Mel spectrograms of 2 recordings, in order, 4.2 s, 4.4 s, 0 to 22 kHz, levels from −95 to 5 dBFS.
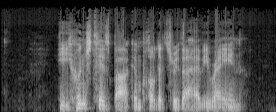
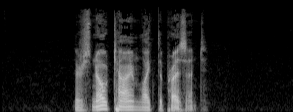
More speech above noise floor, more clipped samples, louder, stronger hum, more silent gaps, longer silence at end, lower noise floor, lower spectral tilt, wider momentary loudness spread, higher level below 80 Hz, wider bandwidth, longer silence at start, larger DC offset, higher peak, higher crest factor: second, 38 dB vs 59 dB; neither; first, -18 LUFS vs -22 LUFS; neither; neither; second, 0.55 s vs 1.5 s; second, -57 dBFS vs -80 dBFS; second, -3.5 dB/octave vs -6.5 dB/octave; second, 6 LU vs 12 LU; about the same, -44 dBFS vs -46 dBFS; about the same, 17 kHz vs 15.5 kHz; second, 0.9 s vs 1.15 s; neither; about the same, -2 dBFS vs -2 dBFS; about the same, 20 dB vs 22 dB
